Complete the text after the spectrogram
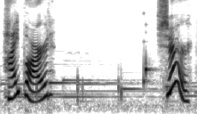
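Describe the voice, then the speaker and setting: A woman's voice: extremely high pitch, wildly swooping pitch, extremely slow, pushed and bright, full character voice. A woman voicing a sweet, dreamy, innocent little flower girl in a video game, childlike and guileless. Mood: cheerful, dreamy. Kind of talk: video game character acting. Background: music.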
